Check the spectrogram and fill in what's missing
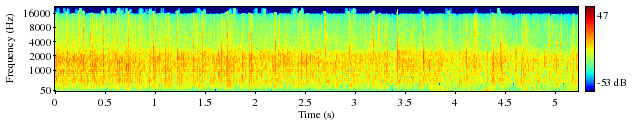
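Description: A studio audience on a televised quiz show claps loudly and steadily for the armed forces, a dense sustained round of applause with no talking over it.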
